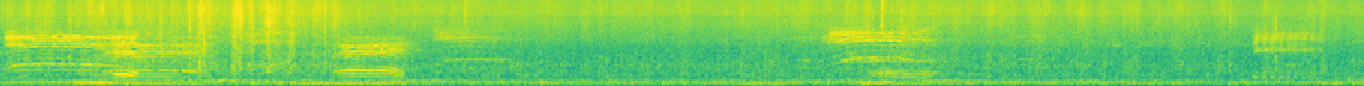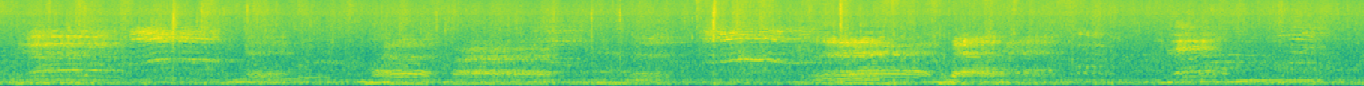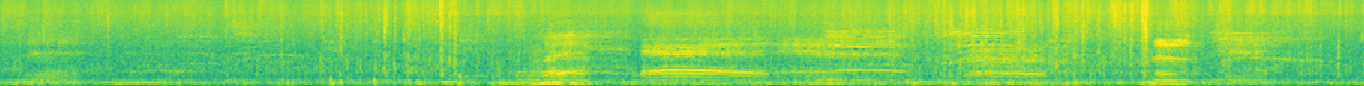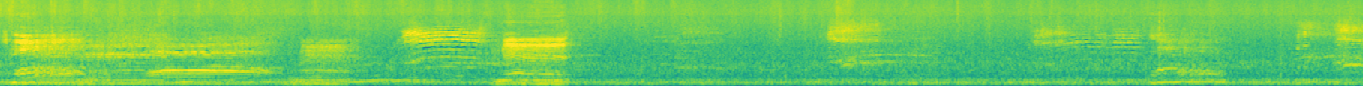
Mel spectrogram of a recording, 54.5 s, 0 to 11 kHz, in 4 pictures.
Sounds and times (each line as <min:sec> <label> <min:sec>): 0:00.0 movement in the gras 0:53.0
